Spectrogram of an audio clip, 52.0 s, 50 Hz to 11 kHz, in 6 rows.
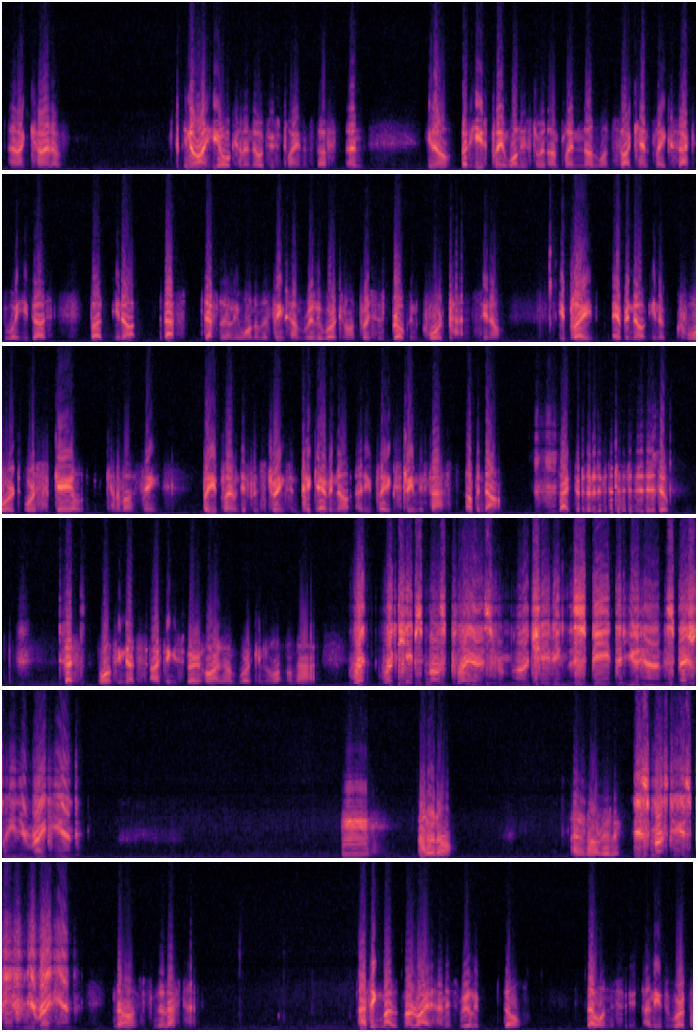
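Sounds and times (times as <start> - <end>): steady low hum: 0.0 - 52.0
person talking over telephone: 0.1 - 0.8, 2.1 - 4.6, 5.3 - 35.8, 38.9 - 40.4, 41.8 - 45.9, 47.8 - 50.0, 50.7 - 52.0.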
